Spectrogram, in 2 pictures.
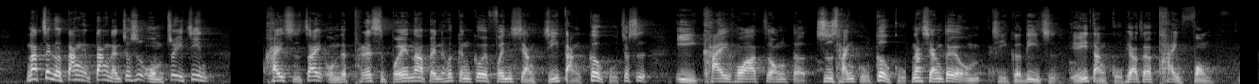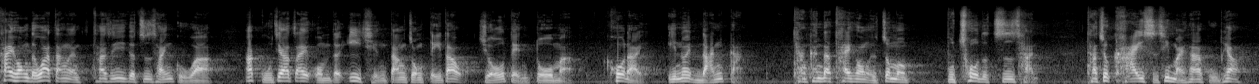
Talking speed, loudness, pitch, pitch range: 305 characters per minute, -18 LUFS, 130 Hz, 120-140 Hz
